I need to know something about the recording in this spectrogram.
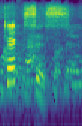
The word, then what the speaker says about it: Texas: Texas.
